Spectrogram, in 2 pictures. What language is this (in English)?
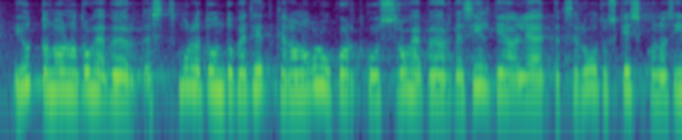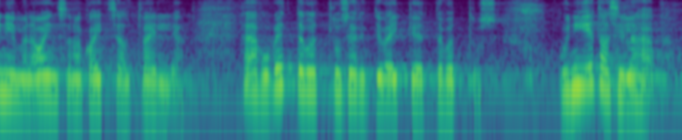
Estonian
